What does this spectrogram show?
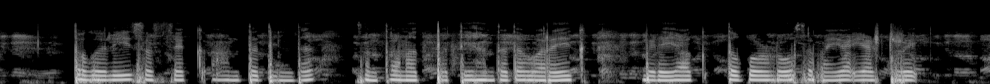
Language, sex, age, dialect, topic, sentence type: Kannada, female, 18-24, Dharwad Kannada, agriculture, question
